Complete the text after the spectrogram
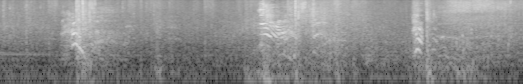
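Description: A monster groans and snarls close by.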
